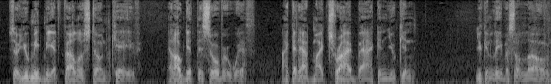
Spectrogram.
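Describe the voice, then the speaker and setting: A man puts on a gruff character voice. The background is quiet. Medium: video game. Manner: gruff, resentful.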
